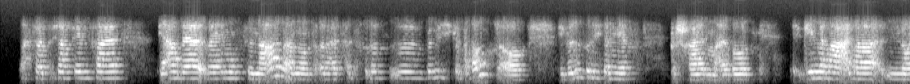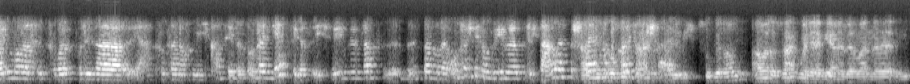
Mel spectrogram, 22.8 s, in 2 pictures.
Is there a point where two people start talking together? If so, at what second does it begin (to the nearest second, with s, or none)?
19 s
